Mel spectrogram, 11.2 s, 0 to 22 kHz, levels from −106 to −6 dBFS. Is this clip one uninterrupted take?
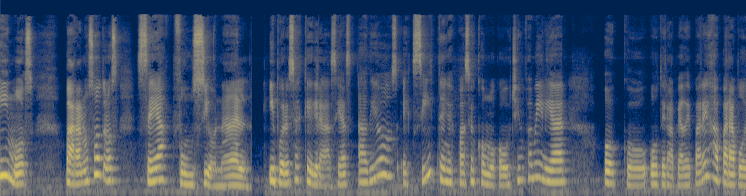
no; 1 cut; at 4.0 s

